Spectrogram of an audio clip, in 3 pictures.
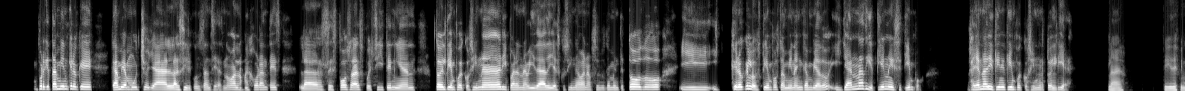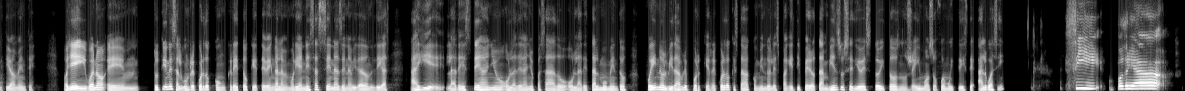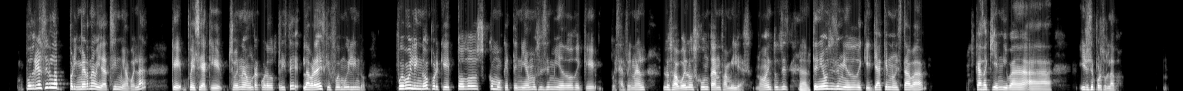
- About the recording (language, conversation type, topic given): Spanish, podcast, ¿Qué platillo te trae recuerdos de celebraciones pasadas?
- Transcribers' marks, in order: other noise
